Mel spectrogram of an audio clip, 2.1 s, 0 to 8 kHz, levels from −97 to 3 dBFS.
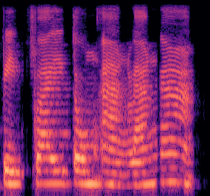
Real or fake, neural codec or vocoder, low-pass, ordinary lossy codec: real; none; 7.2 kHz; none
